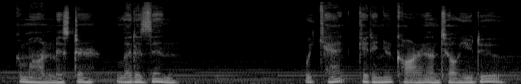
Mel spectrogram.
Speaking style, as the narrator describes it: the spokesman said soothingly

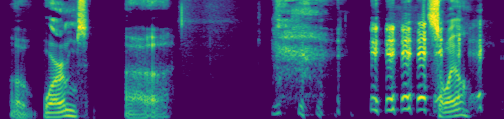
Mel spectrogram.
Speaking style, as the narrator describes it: Second one, in a much deeper voice

